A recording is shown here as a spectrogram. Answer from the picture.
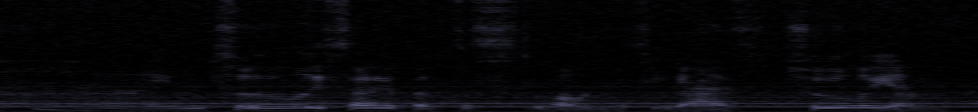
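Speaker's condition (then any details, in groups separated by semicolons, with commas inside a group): Cerebral palsy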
